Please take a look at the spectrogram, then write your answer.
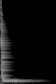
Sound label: Perc Reso, Vermona Mono15 Drums; Stereo layers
